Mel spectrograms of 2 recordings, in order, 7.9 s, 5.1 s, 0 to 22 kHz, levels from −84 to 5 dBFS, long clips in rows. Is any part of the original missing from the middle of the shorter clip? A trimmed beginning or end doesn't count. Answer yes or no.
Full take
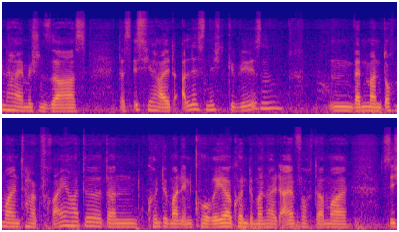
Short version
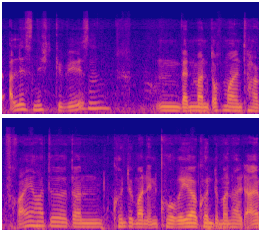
no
